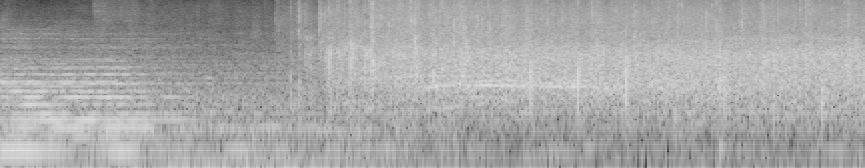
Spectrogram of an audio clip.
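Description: A marching brass band's held closing chord fades out within the first two seconds, then the audience breaks into sustained applause.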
